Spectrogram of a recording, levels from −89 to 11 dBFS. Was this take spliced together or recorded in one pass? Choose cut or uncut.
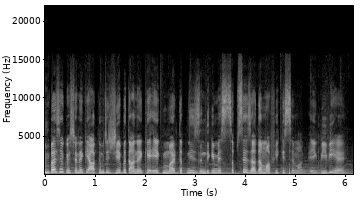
cut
